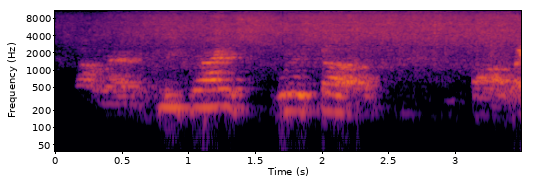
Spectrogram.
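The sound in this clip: Rice and lamb sizzling as dinner cooks: a steady, bright hiss that runs the whole time beneath people talking.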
